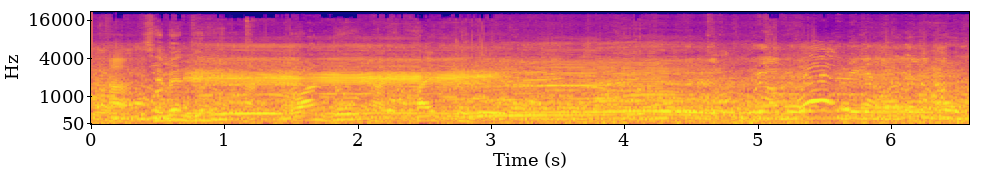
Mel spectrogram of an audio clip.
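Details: At Raniganj cattle market, Dinajpur, Bangladesh, Friesian and crossbred bull calves bellow in long, level tones lasting several seconds. One voice is higher and nasal. A busy crowd murmurs underneath.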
